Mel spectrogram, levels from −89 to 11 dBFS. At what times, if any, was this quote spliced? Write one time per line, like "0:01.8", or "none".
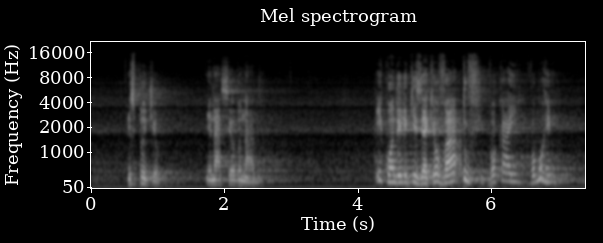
0:04.2
0:05.6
